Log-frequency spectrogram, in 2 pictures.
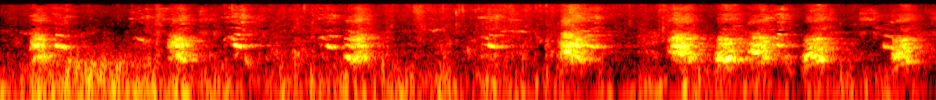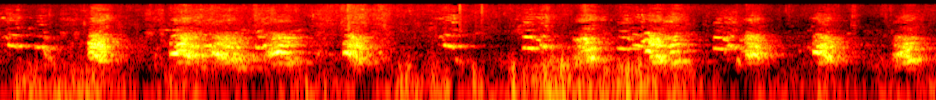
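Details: Rough Collie puppy delighting in water, barking in quick irregular bursts of sharp yips and clustered barks, a few slightly whining notes between, with splashy low noise at the start.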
